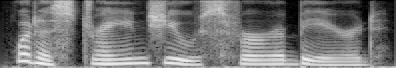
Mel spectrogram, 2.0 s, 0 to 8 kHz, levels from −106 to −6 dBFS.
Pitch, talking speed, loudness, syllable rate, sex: 190 Hz, 210 wpm, -17 LUFS, 4.9 syllables/s, female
